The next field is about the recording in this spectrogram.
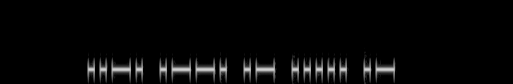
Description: Morse code, heard as a keyed tone, about 20 wpm, 700 Hz. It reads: FPA5A
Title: Code Groups - 5 Letter:Numbers - 20wpm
